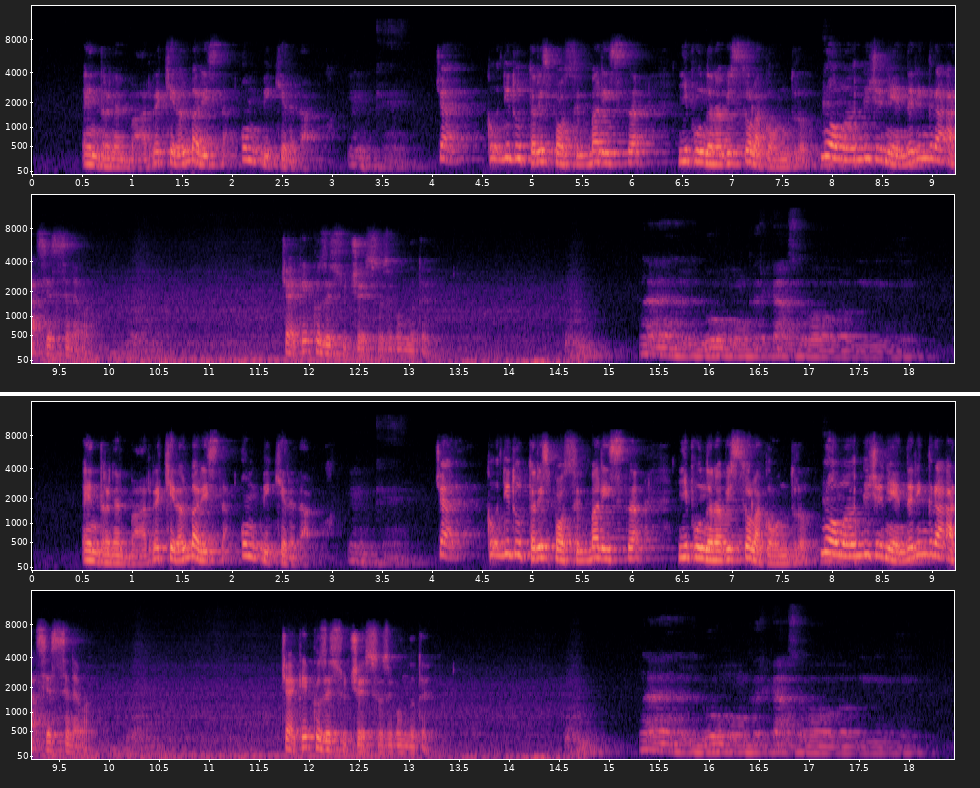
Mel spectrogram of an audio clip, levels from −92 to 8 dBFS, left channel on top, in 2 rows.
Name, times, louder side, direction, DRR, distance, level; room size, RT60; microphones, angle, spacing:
voice 1, 0.5-2.8 4.0-9.8 11.7-13.2, right 4 dB, 50° right, 0.5 m, -26 dB
voice 2, 3.1-3.8 7.8-8.0 14.6-14.8 15.3-18.0, equal, 5° right, 2.4 m, -39 dB
sound 1, 9.2-14.7, equal, 25° right, 2.8 m, -45 dB
10.5 x 4.5 x 4.3 m
head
